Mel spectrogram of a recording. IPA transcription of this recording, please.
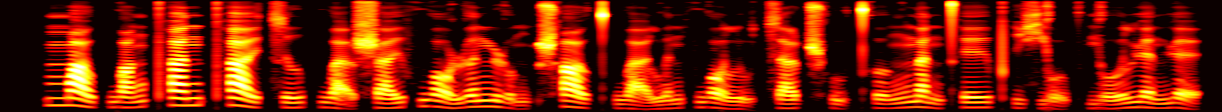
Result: m ɑ˥˩ ʊ̯ p w ɑ˧˥ ŋ pʰ a˥ n pʰ a˥˩ ɪ̯ t͡s ɹ̩˧˥ p w ä̰˨˩ ʂ a˧˥ ɪ̯ f w ɔ˥˩ ɻ ə˥ n ɻ ʊ̰˨˩ ŋ ʈ͡ʂʰ ɑ˥˩ ʊ̯ t̪ʰ w ä̰˨˩ l w ə˦ n f w ɔ˥˩ l ṵ˨˩ t͡s ä˧˥ ʈ͡ʂʰ ṵ˨˩ t̪ʰ ɤ˧˥ ŋ n̪ a˥˩ n t̪ʰ e˥ ɪ̯ pʰ i˨ ɕ j o̰˨˩ ʊ̯ pʰ j o˧˥ ʊ̯ l ɥ ɛ˥˧ n̪ ɥ ɛ˥˩

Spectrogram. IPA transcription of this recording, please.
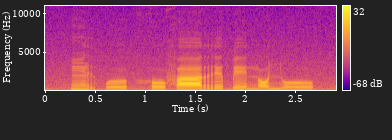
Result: ĩ˦ r p ʊ˨˦ | h o˨ f aː˦ r ɪ˦ ɓ e˦˨ n ɔ˨ ɲ oː˨

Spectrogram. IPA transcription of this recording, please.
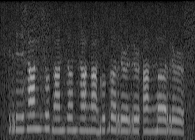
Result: r ɪ z ɑ̃ ŋ z ʊ ɡ ɑ̃ n z ʌ n z ɑ̃ ŋ ɑ̃ ɡ ʊ ɡ ʌ r ə˞ r ə˞ ʔ ɑ̃ ŋ͡m ʌ r ə˞

